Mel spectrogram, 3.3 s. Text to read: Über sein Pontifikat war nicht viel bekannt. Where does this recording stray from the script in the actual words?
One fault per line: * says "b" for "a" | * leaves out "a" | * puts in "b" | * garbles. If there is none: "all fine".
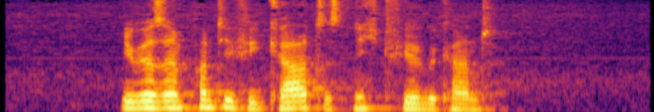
* says "ist" for "war"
